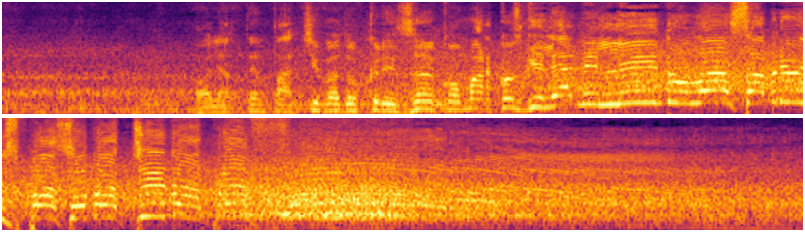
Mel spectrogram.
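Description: A stadium crowd erupts into loud cheering.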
